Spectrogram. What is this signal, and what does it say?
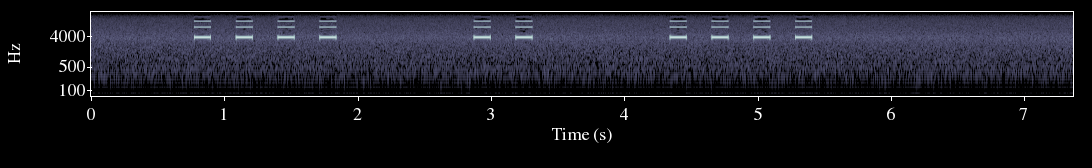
Beep code, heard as a piezo beeper, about 3850 Hz. 4-2-4. In Phoenix BIOS tables: unexpected interrupt in protected mode.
